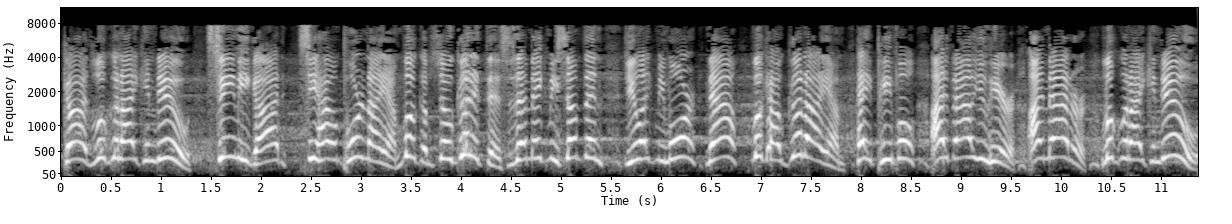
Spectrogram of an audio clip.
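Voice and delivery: high, loud, boastful pleading; needy child craving God's praise; attention-seeking. Acted. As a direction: show off to win God's favour. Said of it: "The illegitimate son or daughter says".

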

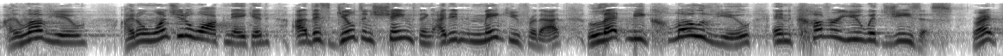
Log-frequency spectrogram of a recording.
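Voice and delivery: preacher pressing the point to the congregation, full force; fiery preaching. Acted. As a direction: preach it out with conviction.

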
